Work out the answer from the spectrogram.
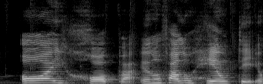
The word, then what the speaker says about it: Europa: A junção da letra E e U tem som de OI. Então, eu não falo Europa, eu falo Europa. Europa.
